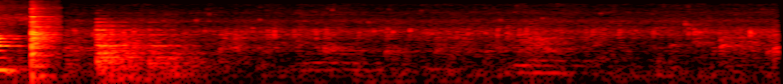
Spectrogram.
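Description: A sharp knock or two near the start as a plastic ladle is set down on a plate, then a faint steady hiss of cooking from the stove, where a pot of spiced water is heating.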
